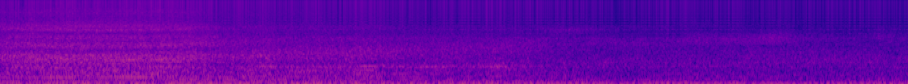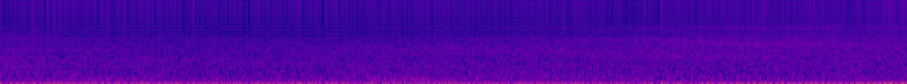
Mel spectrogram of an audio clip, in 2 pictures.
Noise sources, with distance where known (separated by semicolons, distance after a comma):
engine of unclear size, near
